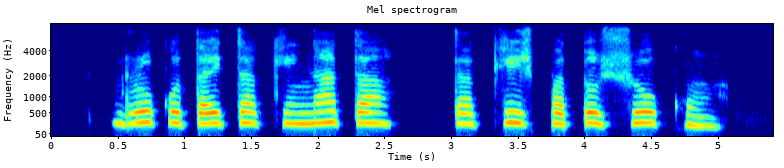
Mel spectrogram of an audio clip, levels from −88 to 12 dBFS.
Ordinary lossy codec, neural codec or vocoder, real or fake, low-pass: Opus, 32 kbps; codec, 24 kHz, 6 kbps, HILCodec; fake; 7.2 kHz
